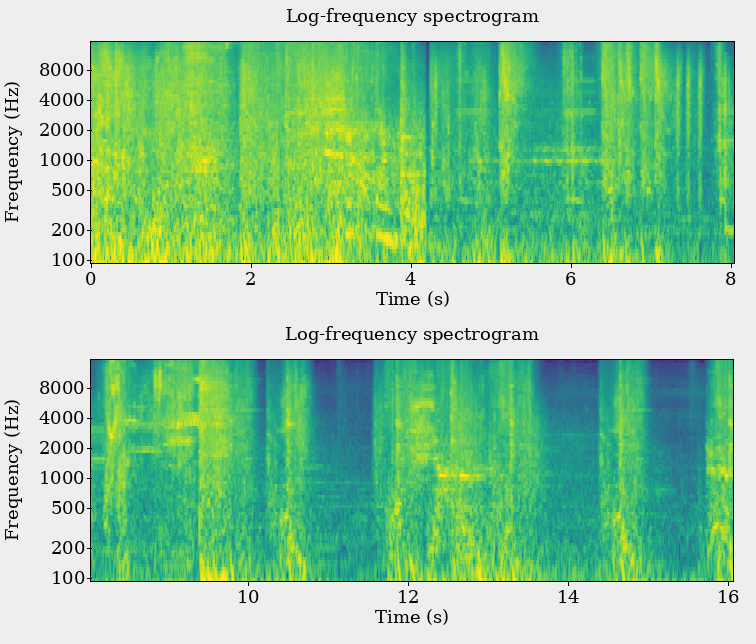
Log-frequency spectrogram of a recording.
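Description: Magic spells whoosh and crackle in a video game fight.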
